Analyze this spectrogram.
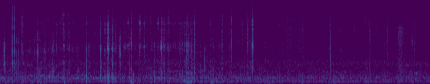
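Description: Foil lid being peeled off a plastic dessert cup: a run of small crinkles and crackles, busiest for the first five seconds or so, then sparser and softer.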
